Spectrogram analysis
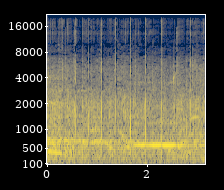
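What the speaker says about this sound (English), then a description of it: "Can we have plenty of clapping for our Best in Show, Reserve Best in Show, Third in Show, and Fourth in Show?" Audience applause at a terrier dog show, steady sustained clapping from a crowd with sharp individual claps standing out, moderately loud and continuous.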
